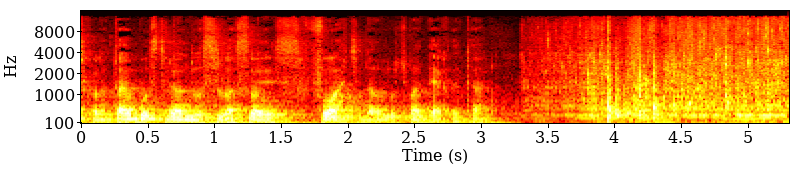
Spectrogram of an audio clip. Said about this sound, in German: Neben ihm säubern die Frauen des Dorfes unter dem Wasserstrahl die Fische, die die Männer am Morgen gebracht haben.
